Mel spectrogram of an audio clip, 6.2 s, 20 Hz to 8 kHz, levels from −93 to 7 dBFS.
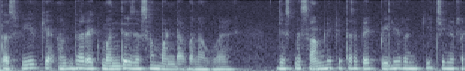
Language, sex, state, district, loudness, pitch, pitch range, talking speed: Hindi, male, Chhattisgarh, Sukma, -17 LUFS, 130 Hz, 115-140 Hz, 185 wpm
